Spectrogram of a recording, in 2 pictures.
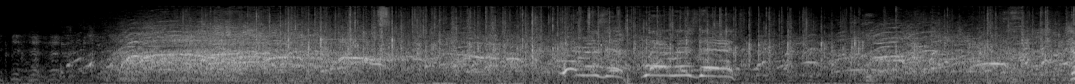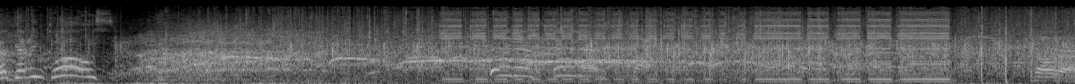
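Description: A large studio audience laughs loudly and cheers.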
